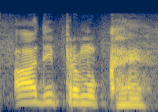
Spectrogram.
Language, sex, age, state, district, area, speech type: Hindi, male, 18-30, Madhya Pradesh, Jabalpur, urban, spontaneous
